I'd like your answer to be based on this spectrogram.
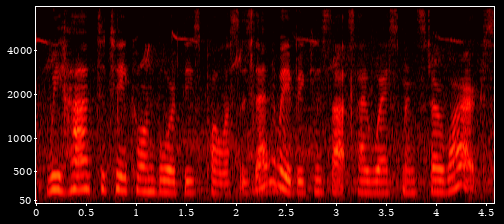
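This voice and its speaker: With a Scottish accent, a woman talks at a moderate pace with lively intonation over noticeable background noise. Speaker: independence campaigner. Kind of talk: casual chat.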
